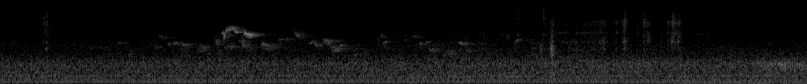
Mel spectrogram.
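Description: A songbird sings one short warbled phrase about two seconds in. A few faint sharp ticks follow later, all over a steady low hum.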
